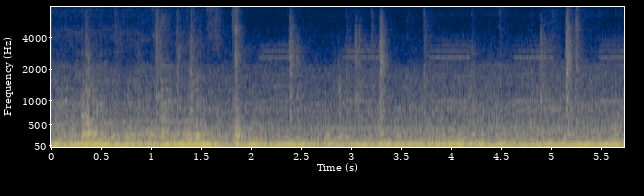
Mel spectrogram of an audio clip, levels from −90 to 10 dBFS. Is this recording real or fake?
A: fake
